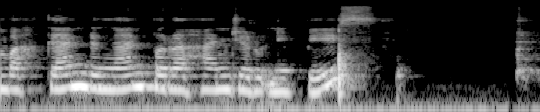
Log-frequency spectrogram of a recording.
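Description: A small bowl is set down on a table.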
